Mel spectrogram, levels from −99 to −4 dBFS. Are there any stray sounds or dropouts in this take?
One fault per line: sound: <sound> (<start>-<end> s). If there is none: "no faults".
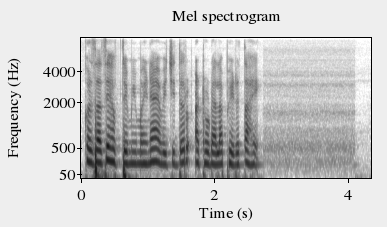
no faults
